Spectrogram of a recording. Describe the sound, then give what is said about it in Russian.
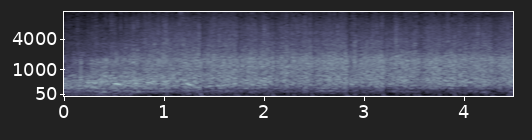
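Steady, dense audience applause fills the whole stretch, many hands clapping at an even loudness with no break and no voices standing out above it. “У этих аплодисментов глубокий исторический смысл.”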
